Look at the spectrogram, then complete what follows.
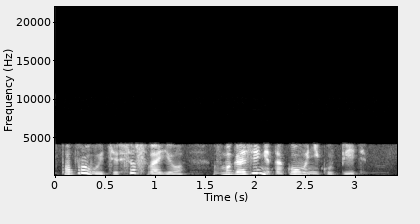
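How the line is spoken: Joyful. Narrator (Russian): радостно сказала

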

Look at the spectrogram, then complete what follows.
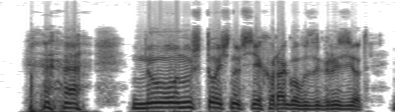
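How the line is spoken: Nervous chuckle. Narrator (Russian): нервно хохотнул водитель

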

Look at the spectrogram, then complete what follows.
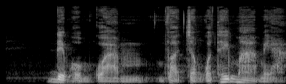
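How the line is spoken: Whisper. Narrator (Vietnamese): Giọng nói thì thầm của con trai

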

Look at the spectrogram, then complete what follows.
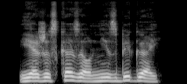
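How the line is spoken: Angry growl over phone. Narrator (Russian): Зло рычу в трубку

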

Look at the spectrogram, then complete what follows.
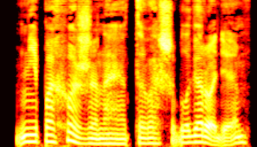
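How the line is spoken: Through gritted teeth, count. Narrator (Russian): процедил граф

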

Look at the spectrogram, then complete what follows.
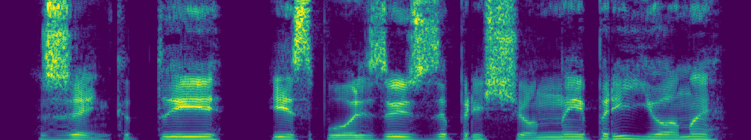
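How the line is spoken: Hoarse. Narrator (Russian): хрипел мой бог

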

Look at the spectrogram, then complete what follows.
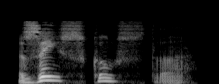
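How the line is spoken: Cold. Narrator (Russian): холодно говорит он Шамшину

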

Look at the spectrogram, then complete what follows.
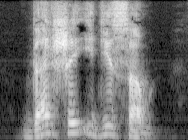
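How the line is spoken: Plain. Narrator (Russian): сказала Карин

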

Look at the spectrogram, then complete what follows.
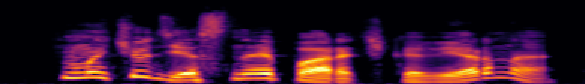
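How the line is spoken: Laughing. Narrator (Russian): рассмеялась Китиара

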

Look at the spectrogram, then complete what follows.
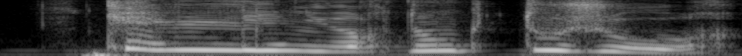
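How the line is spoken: Exclaiming. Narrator (French): s'écria Bénédicte

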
